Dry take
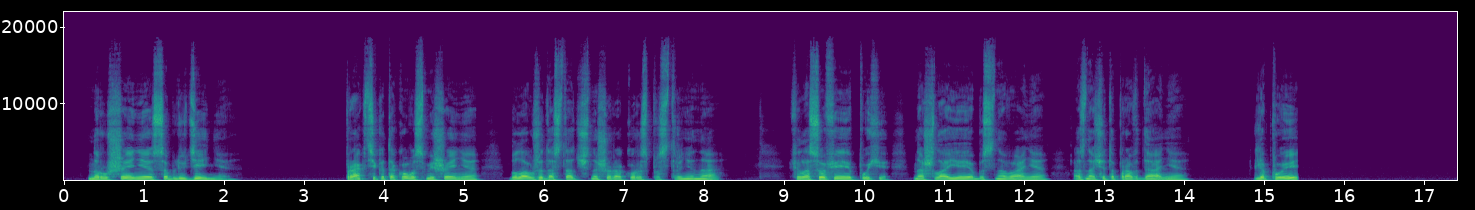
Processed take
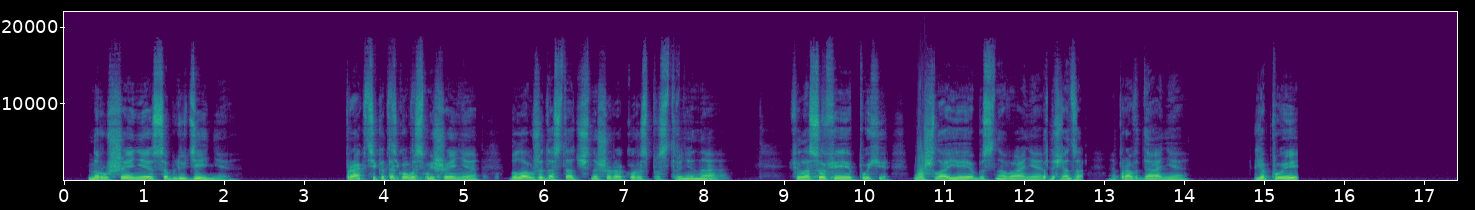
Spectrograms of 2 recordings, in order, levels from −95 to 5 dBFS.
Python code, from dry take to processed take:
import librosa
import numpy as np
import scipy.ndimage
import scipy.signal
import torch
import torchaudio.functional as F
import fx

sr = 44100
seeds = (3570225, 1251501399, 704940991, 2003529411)

y = fx.echo_throw(x, sr, start_s=3.68, length_s=0.58, ms=290, feedback_pct=40, wet_db=-9.0)
y = fx.echo_single(y, sr, ms=140, db=-20.0, at=(7.5, 9.66))
y = fx.doppler_dist(y, sr, depth_ms=0.73, at=(10.25, 10.78))
y = fx.edit(y, sr, fx.reverse_span(start_s=12.23, length_s=0.89), tone=tone)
